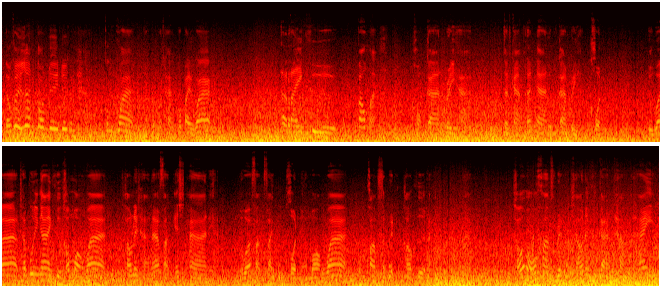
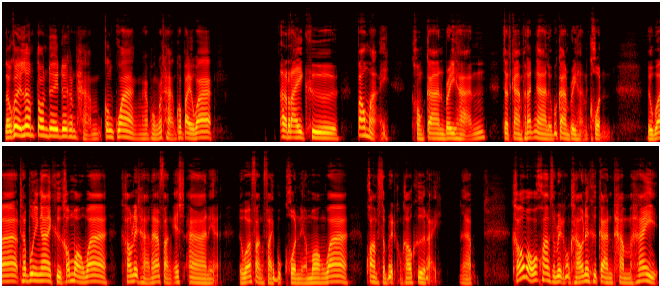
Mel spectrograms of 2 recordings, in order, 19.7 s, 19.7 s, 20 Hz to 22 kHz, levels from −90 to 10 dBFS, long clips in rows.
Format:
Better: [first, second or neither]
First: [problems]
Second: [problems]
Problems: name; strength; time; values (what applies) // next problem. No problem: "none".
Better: second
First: wind noise on the microphone; heavy; 1 dB below the speech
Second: none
